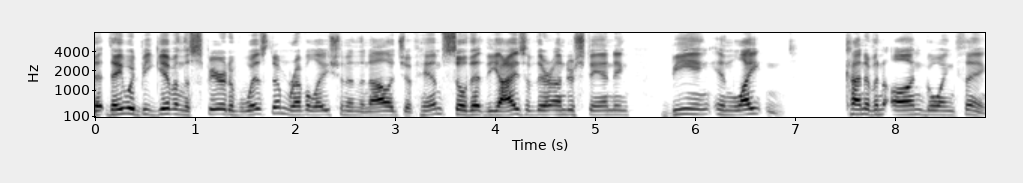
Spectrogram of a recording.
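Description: A man talks with a Midwestern US accent. His pitch sits fairly high. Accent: US Midwest. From Ohio. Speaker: missionary preacher. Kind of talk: sermon. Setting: church.

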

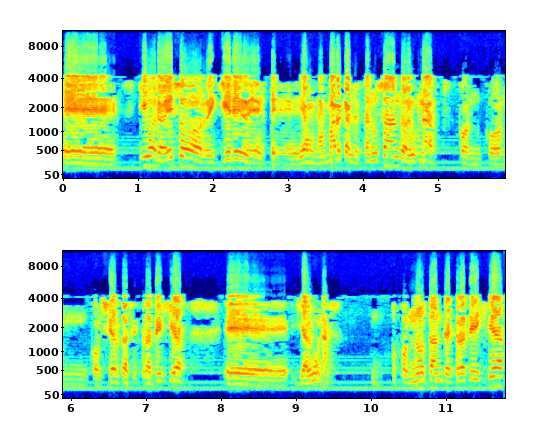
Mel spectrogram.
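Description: Here is a man with an ordinary speaking voice. He talks at a fairly slow pace, at a medium pitch, with ordinary pitch variation. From Argentina, Neuquén. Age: 40s. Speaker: digital marketing executive. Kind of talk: radio interview.

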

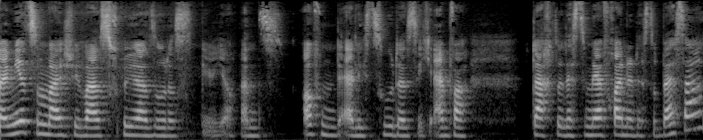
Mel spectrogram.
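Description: A somewhat breathy woman's voice, fairly high in pitch, with monotone, flat intonation at a moderate pace. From Mallorca, Spain. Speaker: guest, friend of host. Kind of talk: casual chat.

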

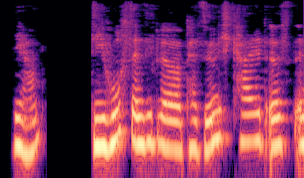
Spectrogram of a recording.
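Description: A woman at medium pitch talks at a fairly slow pace, somewhat breathy, with ordinary pitch variation. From Germany, Gütersloh area. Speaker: eczema counselor and high-sensitivity expert. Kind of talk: interview.

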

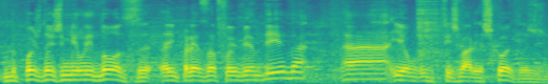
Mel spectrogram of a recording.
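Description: With noticeable background noise and audible room echo, a man speaks at a very slow pace. His voice sits at a medium pitch with lively intonation. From northern Portugal, Amarante. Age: 50s. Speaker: real estate consultant. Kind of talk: casual interview.

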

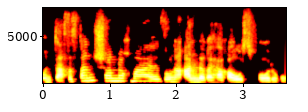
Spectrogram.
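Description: At a fairly slow pace, a woman with a medium pitch speaks with very wide pitch swings. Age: 50s. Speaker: cancer patient. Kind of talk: interview. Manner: hesitant word-finding.

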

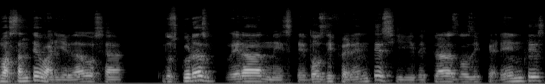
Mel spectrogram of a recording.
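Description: An ordinary speaking voice from a man, medium in pitch, with lively intonation at a fairly slow pace. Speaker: podcast host. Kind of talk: casual chat.

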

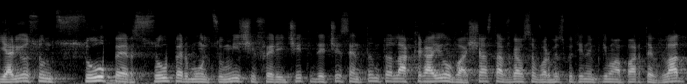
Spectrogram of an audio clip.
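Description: Speaking at a moderate pace with hardly any pauses, a man has a dark, mellow, somewhat breathy tone, medium pitch and fairly even intonation. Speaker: webinar host. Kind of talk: webinar interview. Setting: online webinar with on-location segment.

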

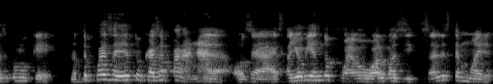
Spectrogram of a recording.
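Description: With a normal speaking voice, a man talks at a fairly quick pace using lively intonation. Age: 30s. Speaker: guest, married father. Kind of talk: casual chat.

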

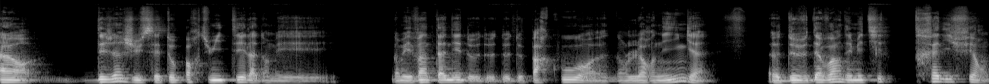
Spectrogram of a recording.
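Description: A man's fairly low voice with ordinary pitch variation, a very slow pace and long, frequent pauses, on a very clean recording with a silent background. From Brittany, France. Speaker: corporate learning director. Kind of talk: interview. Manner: halting.

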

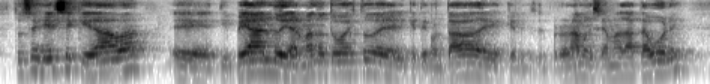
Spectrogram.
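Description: A man with a fairly high voice speaks with hardly any pauses. Room echo is audible. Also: ordinary pitch variation, moderate pace. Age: 20s. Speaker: lawyer, former hockey player. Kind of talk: casual chat.

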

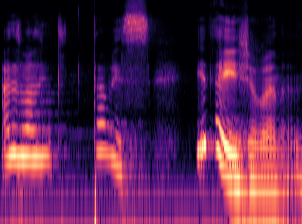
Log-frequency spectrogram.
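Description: At a moderate pace, a woman is speaking. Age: 30s. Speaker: podcast host and business consultant. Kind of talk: casual monologue with self-help tips. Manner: animated.

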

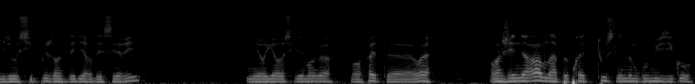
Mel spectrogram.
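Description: The man talks at a very fast pace in a dark, mellow tone with monotone, flat intonation. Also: medium pitch for a man. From France, Paris suburbs (Sarcelles). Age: young. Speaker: prep-school student. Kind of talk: casual interview.

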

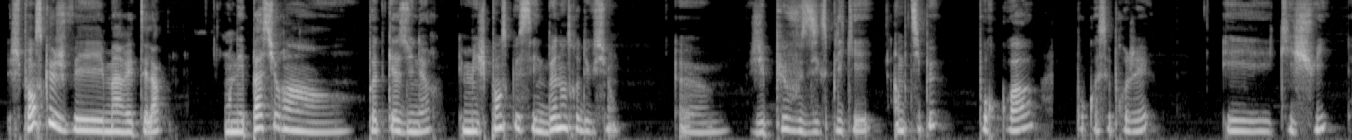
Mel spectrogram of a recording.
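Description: Her voice is fairly high-pitched and somewhat breathy. The woman talks at a fairly slow pace with long, frequent pauses. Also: ordinary pitch variation. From France, Angers area (Anjou). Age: 20s. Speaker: podcast host, student. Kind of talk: solo monologue podcast. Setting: at parents' home. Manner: chatty, frequent laughter.

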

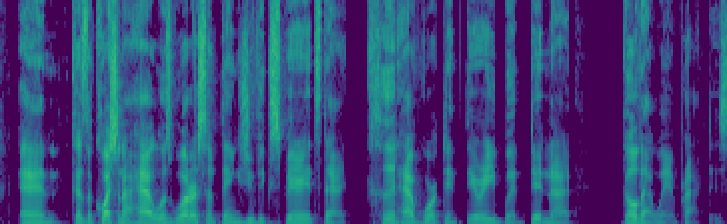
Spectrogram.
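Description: An animated man with an American accent, medium pitch, ordinary pitch variation and a moderate pace, on a very clean recording with a silent background. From Las Vegas, Nevada. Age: 30s. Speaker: podcast host. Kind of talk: interview conversation. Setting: studio. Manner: animated, hype.

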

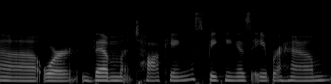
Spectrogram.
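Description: Very slowly, a woman with a Western Canadian accent talks at medium pitch in a monotone, flat intonation. The recording is very clean, with a silent background. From Canada, British Columbia. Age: 30s. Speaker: podcast host. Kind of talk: personal storytelling monologue.

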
